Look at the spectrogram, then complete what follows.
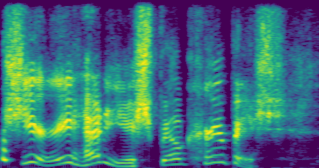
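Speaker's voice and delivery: very high, slow, put-on old man voice. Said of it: "I love the old man voice".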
